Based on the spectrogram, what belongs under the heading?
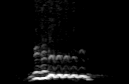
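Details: Common loon in Minnesota giving a tremolo, a distress call that may mean people are too close: a brief quavering, laugh-like call wavering rapidly at mid pitch for under a second, with nothing else heard.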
